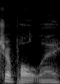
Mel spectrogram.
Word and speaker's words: Chipotle: want some chipot yeah no it's pronounced Chipotle but go on hey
